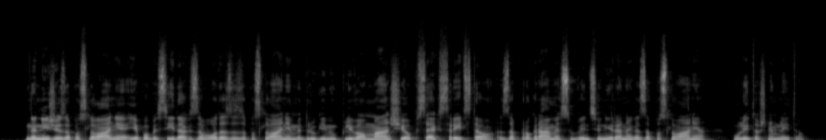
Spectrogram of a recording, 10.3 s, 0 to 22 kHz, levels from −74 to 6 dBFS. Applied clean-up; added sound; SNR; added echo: none; none; none; none.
